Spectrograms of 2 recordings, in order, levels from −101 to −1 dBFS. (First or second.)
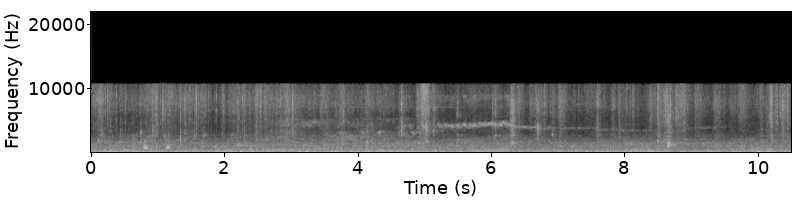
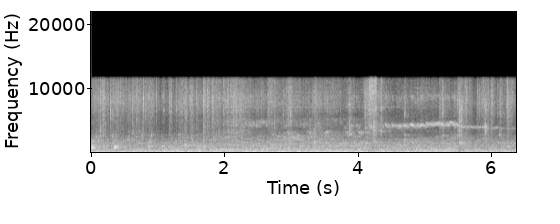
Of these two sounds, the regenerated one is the first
